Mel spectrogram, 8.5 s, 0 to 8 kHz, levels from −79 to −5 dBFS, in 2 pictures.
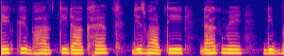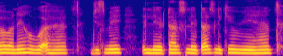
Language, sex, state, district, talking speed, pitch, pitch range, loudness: Hindi, female, Andhra Pradesh, Guntur, 125 wpm, 180 Hz, 175-185 Hz, -13 LUFS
